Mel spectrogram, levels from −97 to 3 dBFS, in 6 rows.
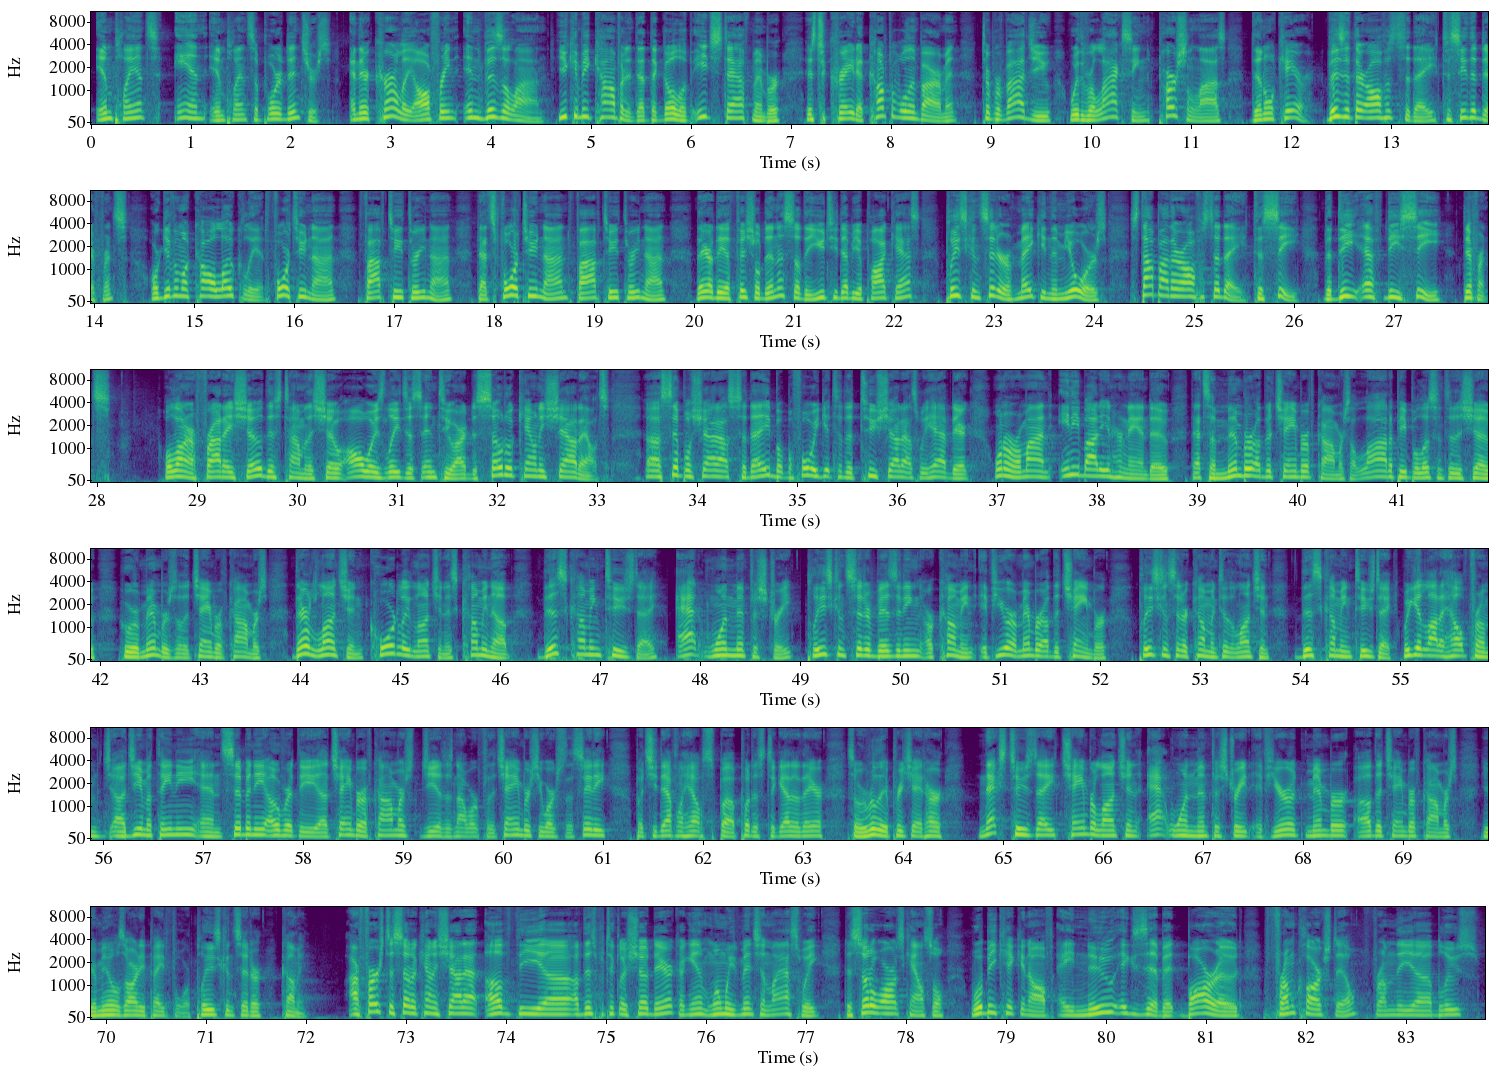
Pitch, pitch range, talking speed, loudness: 155 Hz, 130-180 Hz, 205 wpm, -16 LUFS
